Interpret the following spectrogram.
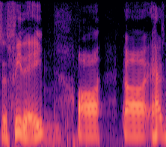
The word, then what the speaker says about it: FIDE: The World Chess Federation, which is more commonly known by its French acronym FIDE, which we pronounce as FIDE, uh uh has not yet determined who is going to host that event.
